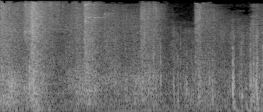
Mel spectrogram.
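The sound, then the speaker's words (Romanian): An approaching herd of bison makes a dense, noisy patter of hoofbeats that stays steady and fairly loud, with a few sharper thumps near the end. “Sem, asta ce mai e? Dacă nu mă înșală urechile mele bătrâne, în câteva clipe va trece pe aici o turmă de bizoni.”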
